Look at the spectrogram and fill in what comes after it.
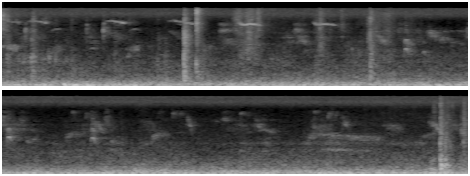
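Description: Small birds chirping now and then over a low steady rumble, with a sharp click about two seconds in and another near the end.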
